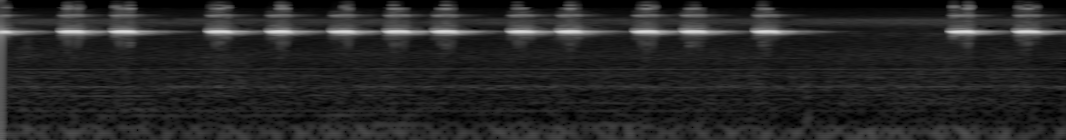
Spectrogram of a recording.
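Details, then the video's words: Jerabang cricket giving clear, shrill chirps, some single and some in quick pairs, at an uneven pace, with a silent gap of nearly a second before two final chirps. "Bunyi Suara Jangkrik Jerabang Nyaring dan Jernih"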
